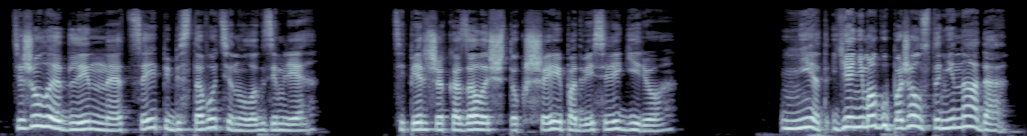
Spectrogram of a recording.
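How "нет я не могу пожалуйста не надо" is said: panicked, pleading voice breaking out. Narrator reading a chained woman's plea not to be punished, panicked. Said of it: "В панике прорезался голос".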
